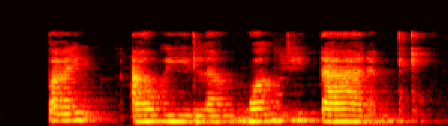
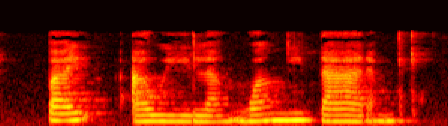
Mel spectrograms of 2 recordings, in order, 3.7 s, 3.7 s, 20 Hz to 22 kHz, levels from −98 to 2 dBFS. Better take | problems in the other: second | noise reduction (neural mask model DeepFilterNet 3)

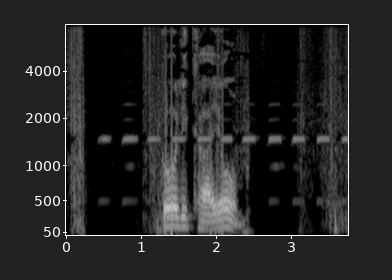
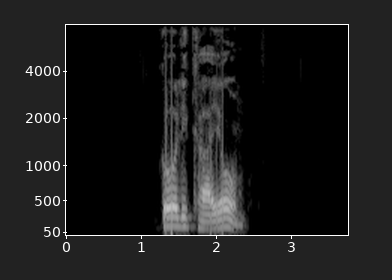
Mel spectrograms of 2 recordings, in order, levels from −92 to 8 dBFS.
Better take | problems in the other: second | noise reduction (classical method Wiener filter)

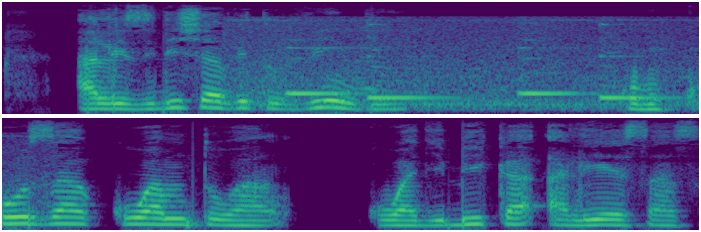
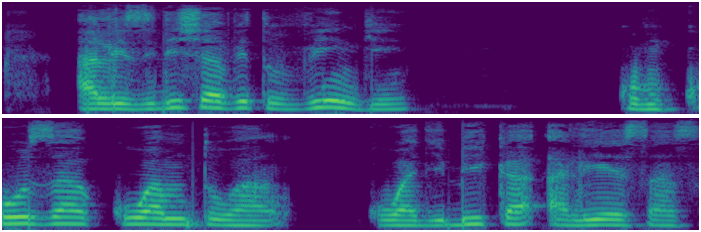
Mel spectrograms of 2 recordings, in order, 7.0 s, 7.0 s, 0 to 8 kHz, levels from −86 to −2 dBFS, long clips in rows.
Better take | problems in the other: second | background sound (Subway, metro, underground); 3 dB below the speech

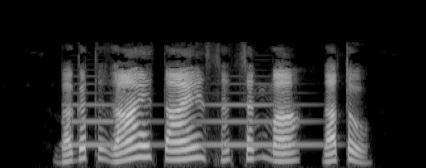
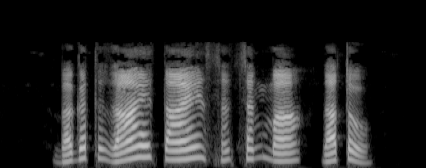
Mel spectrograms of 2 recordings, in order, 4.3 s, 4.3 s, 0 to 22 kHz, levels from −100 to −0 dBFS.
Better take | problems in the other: second | background sound (Wind instrument, woodwind instrument); 17 dB below the speech

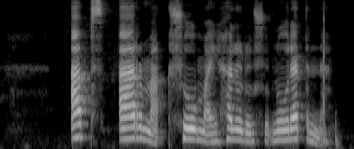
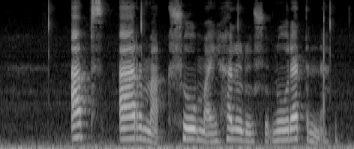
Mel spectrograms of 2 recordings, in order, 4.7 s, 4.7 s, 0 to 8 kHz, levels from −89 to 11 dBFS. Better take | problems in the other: first | background sound (Tick); 11 dB below the speech

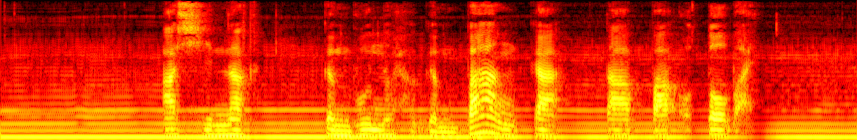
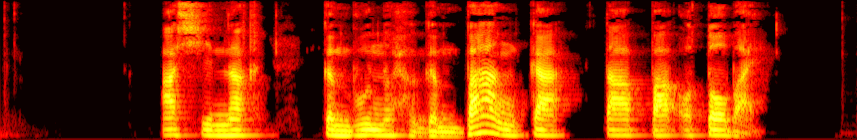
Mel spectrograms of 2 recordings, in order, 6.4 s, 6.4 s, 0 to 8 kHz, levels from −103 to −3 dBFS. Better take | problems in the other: second | noise reduction (neural mask model RNNoise)

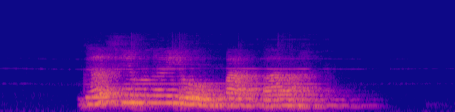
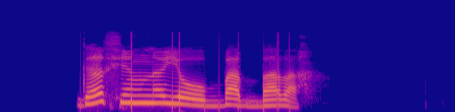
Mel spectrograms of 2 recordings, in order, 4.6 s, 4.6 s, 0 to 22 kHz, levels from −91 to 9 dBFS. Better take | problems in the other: second | noise reduction (neural separator model SepFormer DNS4)

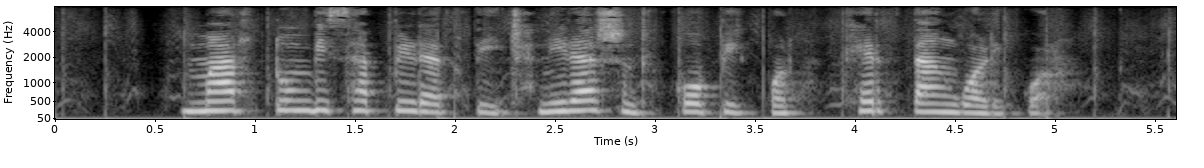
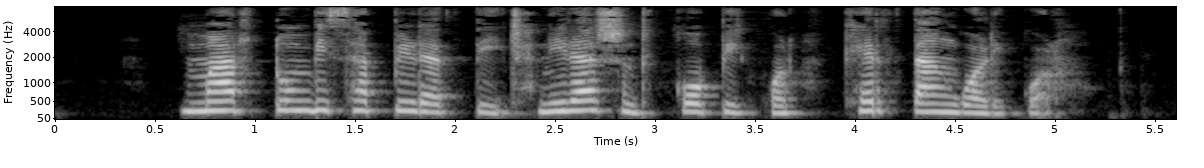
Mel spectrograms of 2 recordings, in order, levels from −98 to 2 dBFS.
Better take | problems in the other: second | background sound (Zipper (clothing)); 11 dB below the speech

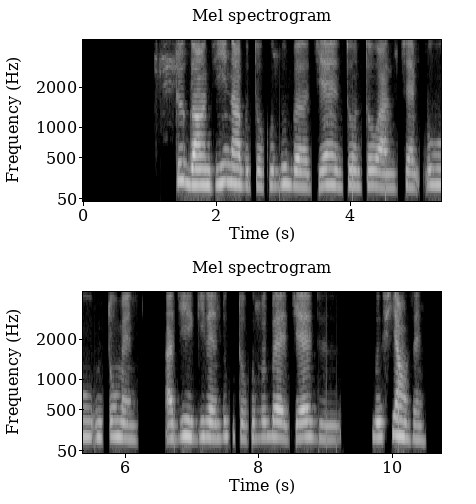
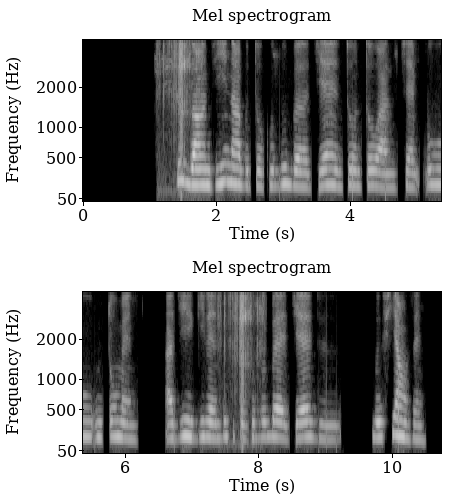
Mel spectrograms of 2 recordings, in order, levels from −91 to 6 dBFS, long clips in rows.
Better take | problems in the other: first | background sound (Coin (dropping)); 4 dB below the speech

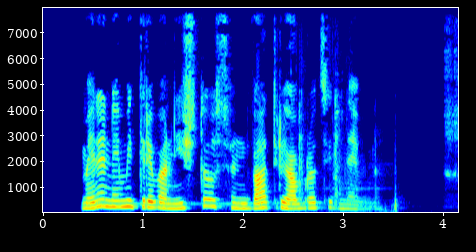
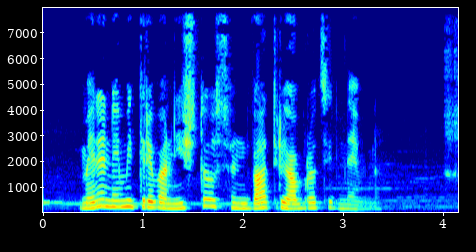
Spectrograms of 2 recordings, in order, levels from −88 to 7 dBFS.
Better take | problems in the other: second | noise reduction (neural mask model DeepFilterNet 3)

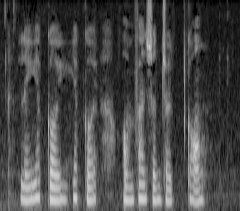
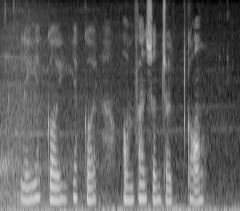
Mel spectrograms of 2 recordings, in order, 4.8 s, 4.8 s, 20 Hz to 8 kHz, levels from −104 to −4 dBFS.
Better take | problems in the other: first | background sound (Bus); 10 dB below the speech

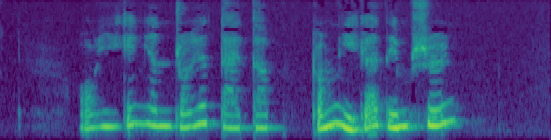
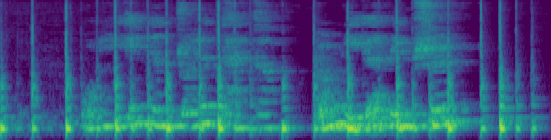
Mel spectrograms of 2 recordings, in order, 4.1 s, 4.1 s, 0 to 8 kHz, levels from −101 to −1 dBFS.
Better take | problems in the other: first | noise reduction (classical method WPE with log-MMSE)

